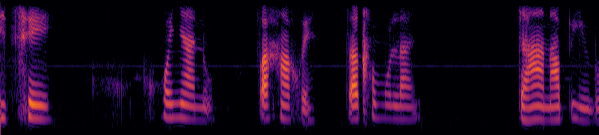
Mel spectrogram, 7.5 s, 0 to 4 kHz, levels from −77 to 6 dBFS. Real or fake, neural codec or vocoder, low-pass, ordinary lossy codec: real; none; 3.6 kHz; none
